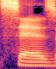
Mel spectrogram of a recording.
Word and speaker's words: says: but when it is the third person, the vowel sound changes and it sounds like eh instead, okay? He says, she says, it says.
